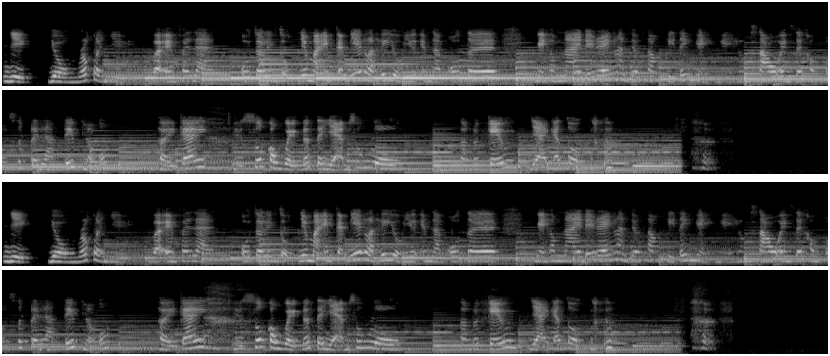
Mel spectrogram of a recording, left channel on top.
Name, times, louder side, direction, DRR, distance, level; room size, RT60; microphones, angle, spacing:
voice 1, 0.0-9.4 9.8-10.3 10.6-12.4 12.8-14.5, left 1 dB, 10° left, 0.8 m, -26 dB
sound 1, 1.0-15.1, left 9 dB, 60° left, 0.4 m, -26 dB
voice 2, 10.3-10.8 13.0-13.3 13.8-14.0 15.0-15.6, right 3 dB, 55° right, 1.0 m, -40 dB
9.8 x 4.3 x 2.6 m
head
